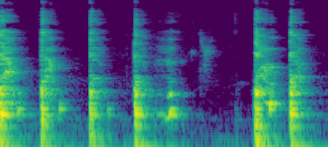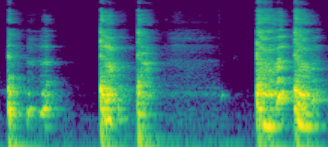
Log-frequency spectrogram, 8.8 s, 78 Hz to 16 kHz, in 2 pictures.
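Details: Coughing while in extreme pain, with vomiting: repeated harsh coughs in bursts of two to four, about 14 coughs in nine seconds, with brief pauses between bouts; cough.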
